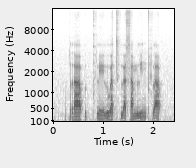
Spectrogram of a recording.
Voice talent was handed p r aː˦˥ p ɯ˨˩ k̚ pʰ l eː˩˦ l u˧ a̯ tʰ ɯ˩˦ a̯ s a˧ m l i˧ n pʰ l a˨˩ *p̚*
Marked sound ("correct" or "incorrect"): correct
